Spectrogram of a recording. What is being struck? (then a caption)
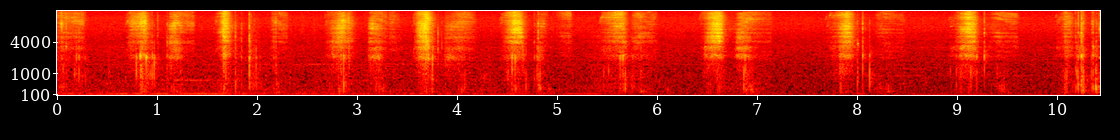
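Plastic paddle hairbrush with nylon bristles. Long fingernails scratch and rake across the dense nylon bristles of a hand-sized black cushioned plastic paddle hairbrush with a long plastic handle. The result is a series of short, bright, crackly bristle strokes over a steady low hum.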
